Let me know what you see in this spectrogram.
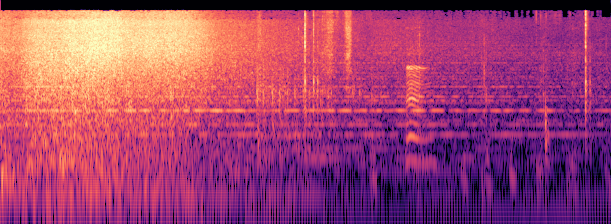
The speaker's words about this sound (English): Doubts and questions nagged at him like the waves that slapped at the bow of his ship.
